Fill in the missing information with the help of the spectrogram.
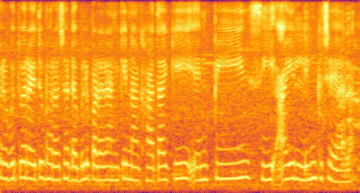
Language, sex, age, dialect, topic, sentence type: Telugu, female, 18-24, Central/Coastal, banking, question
